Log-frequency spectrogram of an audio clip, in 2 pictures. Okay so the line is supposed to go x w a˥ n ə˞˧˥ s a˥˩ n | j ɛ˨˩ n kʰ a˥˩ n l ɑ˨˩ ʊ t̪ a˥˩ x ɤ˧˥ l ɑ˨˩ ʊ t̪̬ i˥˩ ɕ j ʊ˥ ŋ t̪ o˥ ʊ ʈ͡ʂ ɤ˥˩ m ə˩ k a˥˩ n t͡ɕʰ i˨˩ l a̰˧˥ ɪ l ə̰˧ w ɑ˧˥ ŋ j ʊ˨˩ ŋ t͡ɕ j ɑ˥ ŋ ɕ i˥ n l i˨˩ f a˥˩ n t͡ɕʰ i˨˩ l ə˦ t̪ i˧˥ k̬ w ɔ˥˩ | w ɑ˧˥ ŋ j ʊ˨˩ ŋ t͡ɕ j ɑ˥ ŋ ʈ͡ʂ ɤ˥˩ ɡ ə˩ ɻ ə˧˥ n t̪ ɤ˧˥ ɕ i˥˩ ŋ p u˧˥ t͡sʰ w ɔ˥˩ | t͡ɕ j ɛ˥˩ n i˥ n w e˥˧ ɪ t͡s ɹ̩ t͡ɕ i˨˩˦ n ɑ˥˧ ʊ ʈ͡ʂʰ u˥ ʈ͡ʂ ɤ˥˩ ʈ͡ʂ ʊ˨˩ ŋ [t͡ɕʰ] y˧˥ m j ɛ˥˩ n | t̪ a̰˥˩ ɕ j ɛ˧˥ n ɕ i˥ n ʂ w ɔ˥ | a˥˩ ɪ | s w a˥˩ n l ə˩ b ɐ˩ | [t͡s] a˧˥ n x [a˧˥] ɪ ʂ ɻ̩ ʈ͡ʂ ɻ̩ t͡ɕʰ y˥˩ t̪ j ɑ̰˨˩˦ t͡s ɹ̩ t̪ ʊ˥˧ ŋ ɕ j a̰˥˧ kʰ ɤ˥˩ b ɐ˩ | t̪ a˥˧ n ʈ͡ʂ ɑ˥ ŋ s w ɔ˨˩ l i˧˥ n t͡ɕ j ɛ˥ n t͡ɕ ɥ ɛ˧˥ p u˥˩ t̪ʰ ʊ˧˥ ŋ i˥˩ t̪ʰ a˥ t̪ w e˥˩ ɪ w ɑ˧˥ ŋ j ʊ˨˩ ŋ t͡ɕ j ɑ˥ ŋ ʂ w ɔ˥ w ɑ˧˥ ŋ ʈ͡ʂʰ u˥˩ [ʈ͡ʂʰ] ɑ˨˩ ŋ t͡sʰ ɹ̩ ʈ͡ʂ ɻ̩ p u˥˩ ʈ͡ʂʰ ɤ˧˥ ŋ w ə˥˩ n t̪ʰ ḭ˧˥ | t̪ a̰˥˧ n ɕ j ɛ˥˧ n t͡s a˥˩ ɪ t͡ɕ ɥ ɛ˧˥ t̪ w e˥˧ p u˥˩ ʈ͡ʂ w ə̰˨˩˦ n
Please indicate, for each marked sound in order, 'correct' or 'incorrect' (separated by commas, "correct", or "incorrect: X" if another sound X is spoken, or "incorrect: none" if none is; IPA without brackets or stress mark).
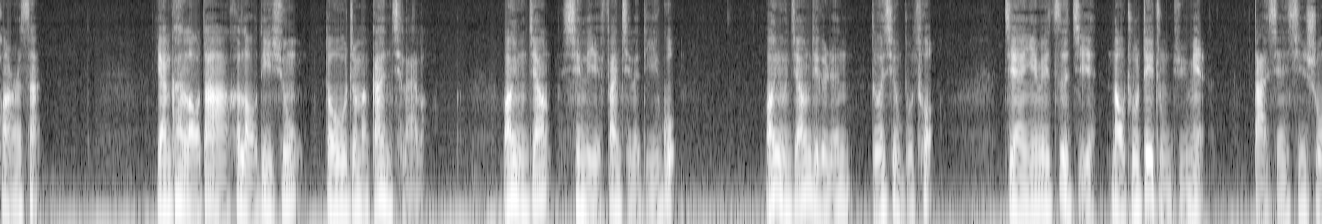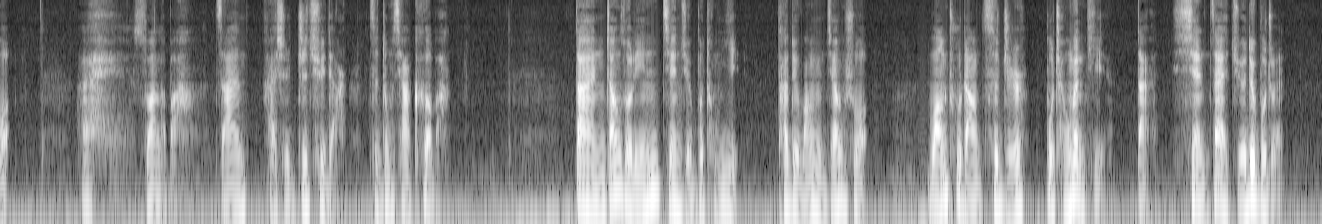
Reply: incorrect: t͡ɕ, correct, correct, incorrect: ʈ͡ʂ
